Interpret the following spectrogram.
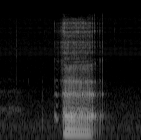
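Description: A man's single short vocal sound, steady and low in pitch, lasting about half a second, around a second in, with quiet on either side.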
